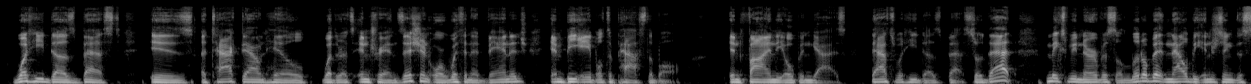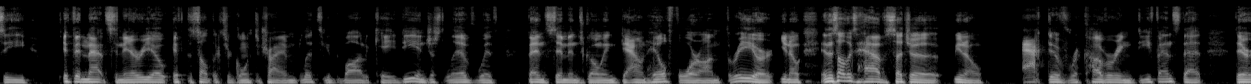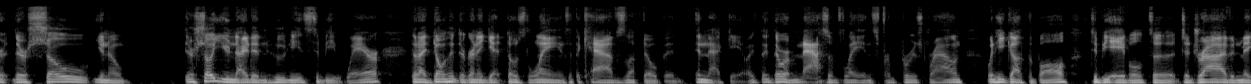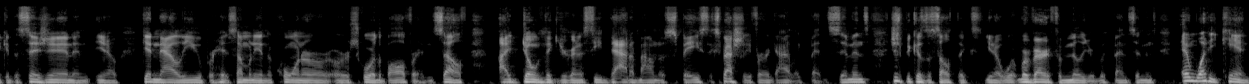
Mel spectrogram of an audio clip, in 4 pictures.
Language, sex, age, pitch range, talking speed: English, male, 30-49, 95-110 Hz, 240 wpm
